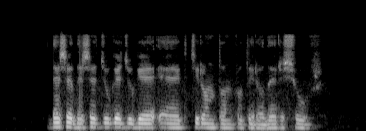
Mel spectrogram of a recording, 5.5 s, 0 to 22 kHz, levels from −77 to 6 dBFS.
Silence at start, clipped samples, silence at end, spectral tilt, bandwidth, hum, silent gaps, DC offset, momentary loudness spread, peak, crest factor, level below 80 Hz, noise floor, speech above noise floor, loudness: 0.75 s; under 0.1%; 0.7 s; -5.5 dB/octave; 7.8 kHz; none; none; under 0.1%; 9 LU; -2 dBFS; 18 dB; -50 dBFS; -77 dBFS; 58 dB; -19 LUFS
